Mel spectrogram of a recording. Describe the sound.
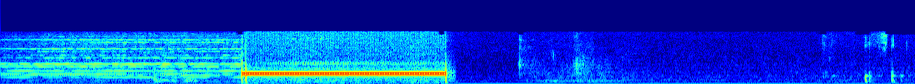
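A telephone dial tone sounds while calling a company's accounting department: a loud, steady single-pitched tone lasting about two seconds. It follows a quieter tonal hum and is followed by a few faint clicks, with no talk.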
